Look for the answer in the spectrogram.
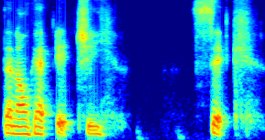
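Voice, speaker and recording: A woman poet reading her poems aloud in a measured, wry delivery, with hesitant, rambling asides between them. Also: deep voice, level tone, creaky, warm tone, husky. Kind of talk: poetry reading with spoken asides.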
